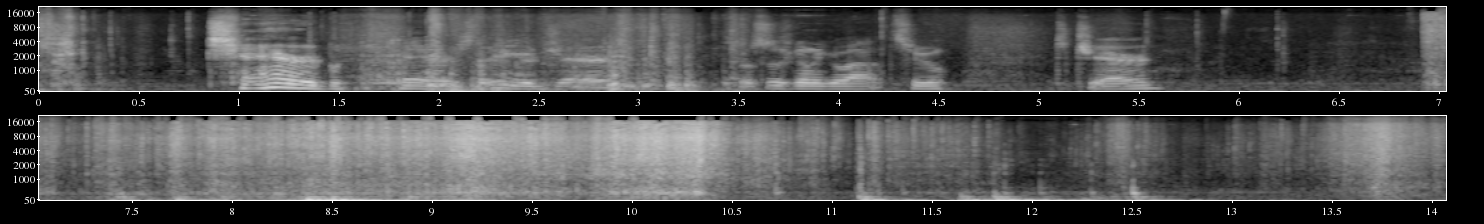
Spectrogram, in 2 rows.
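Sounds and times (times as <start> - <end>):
plastic packaging crinkling: 6.9 - 14.0.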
